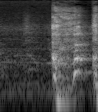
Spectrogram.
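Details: Adult woman having a coughing attack while speaking at a large campaign rally: two harsh cough bursts in quick succession after a quiet stretch.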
